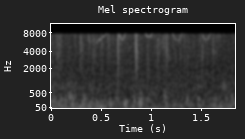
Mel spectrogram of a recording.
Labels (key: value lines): label: biophony, dolphin
recorder: SoundTrap 500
